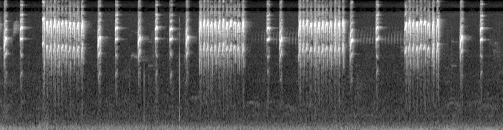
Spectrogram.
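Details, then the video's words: Konin, a captive songbird in full, lively song, used as tutor song for magpie-robins and fighter birds: very high, rapid buzzy trills lasting about a second alternate with sharp single chirps, steady low background hum. "Masteran Konin Gqcor Nembak Full isian"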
